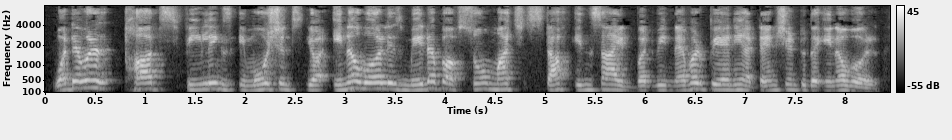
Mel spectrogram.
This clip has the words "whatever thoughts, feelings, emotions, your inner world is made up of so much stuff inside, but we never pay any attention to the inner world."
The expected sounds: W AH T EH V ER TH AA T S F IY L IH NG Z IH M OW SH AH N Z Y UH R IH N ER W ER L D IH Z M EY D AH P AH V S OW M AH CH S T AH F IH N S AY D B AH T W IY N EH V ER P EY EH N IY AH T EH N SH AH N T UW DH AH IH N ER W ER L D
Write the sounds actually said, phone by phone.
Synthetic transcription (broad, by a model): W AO T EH V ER T AA T S F IY L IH NG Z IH M OW SH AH N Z Y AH R IH N ER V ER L D IH Z M EY D AH P AH V S OW M AH CH S T AH F IH N S AY D B AH T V IY N EH V ER P EY EH N IY AH T EH N SH AH N T UW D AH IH N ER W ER L D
